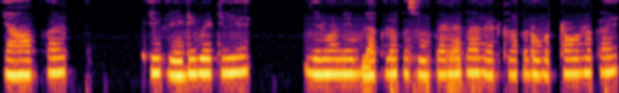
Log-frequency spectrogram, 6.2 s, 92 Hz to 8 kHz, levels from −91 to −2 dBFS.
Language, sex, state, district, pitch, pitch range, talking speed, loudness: Hindi, female, Delhi, New Delhi, 235 Hz, 225-245 Hz, 205 wpm, -16 LUFS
